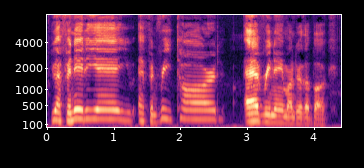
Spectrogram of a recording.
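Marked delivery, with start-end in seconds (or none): 0.0-2.6 much higher voice spitting insults; mock insulting yell. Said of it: "starts calling me".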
